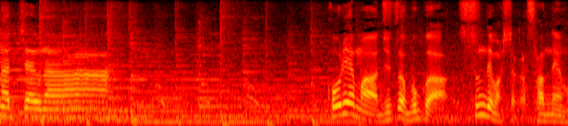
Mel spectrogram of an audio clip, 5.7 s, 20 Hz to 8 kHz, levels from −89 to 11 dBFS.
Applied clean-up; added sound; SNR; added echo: none; none; none; none.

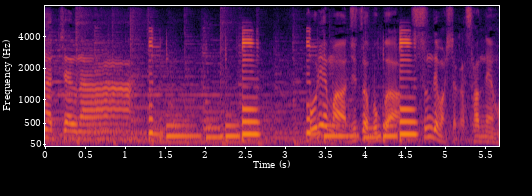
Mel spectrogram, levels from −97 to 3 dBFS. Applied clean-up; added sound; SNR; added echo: none; Electric guitar; -4 dB; none.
